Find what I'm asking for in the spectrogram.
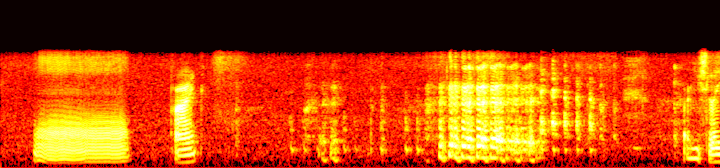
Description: This is my pug Frank sleeping and snoring as pugs do.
